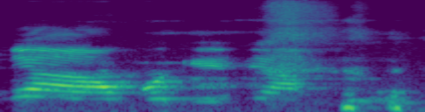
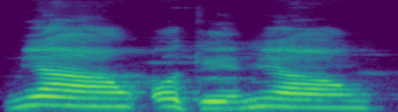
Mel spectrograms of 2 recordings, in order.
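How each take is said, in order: First: Much softer meow, almost under the breath; hushed cat imitation; quiet mock meow. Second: Playful meow into the recorder; light cat imitation; mock cat meow. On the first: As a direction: meow softly at the mic. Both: Shown as a demonstration. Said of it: "Let me record it".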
